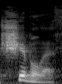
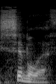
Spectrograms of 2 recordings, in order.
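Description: First: The word begins with an 'sh' sound. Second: The word begins with an 's' sound. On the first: This is the password pronunciation required to pass. The speaker calls it right. "they would have to say this word" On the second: The speaker's accent gives them away as an outsider. The speaker calls it wrong. "because they had an accent, for whatever reason, they would say Sibboleth. They couldn't pronounce it correctly"

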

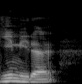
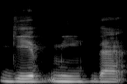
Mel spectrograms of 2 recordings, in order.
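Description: First: 'Give me' is run together as 'gimme'. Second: Each word of 'give me' is said in full. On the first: The speaker calls it right. "So I wanted like" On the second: The speaker calls it wrong. "I knew I didn't want it like"

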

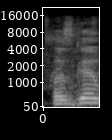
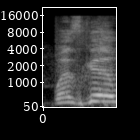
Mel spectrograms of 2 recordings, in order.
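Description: First: It is said mellow, with low energy. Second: It is said with lively, high energy.

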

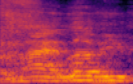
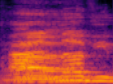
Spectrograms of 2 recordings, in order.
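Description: First: The words are said in a soft, tender voice. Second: The words are said in a deep, gruff voice. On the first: The speaker calls it wrong. "you can't say it like that, bro" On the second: The speaker calls it right. "you gotta make it a little more manly, bro. You gotta be like"

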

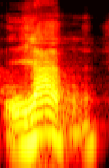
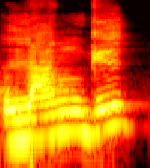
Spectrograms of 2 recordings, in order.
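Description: First: The word ends in a nasal without g. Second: A hard g is heard after the n. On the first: The speaker calls it right. "A gente fala lang. É como se fosse uma nasalização" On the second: The speaker calls it wrong. "A gente não fala lang"

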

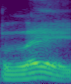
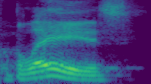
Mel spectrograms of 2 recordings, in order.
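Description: First: The name ends without any s or z sound. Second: The name ends with a clear z sound. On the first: This is the French way of saying the name. "you don't pronounce the S if you're speaking French correctly" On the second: This is the anglicized way the family says the name. "no, it's Blaze"

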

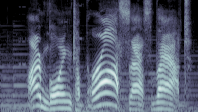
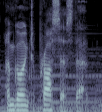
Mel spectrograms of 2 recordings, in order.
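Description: First: An exaggerated, imitated American accent is used. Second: A natural, everyday American accent is used. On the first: It mimics how an outsider imitates Americans. The speaker calls it wrong. "Here's you doing an American accent" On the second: It is how Americans actually sound. The speaker calls it right. "It's not what we sound like"

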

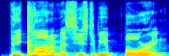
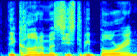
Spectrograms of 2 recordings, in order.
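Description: First: It is said in a plain natural voice. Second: It is said in a put-on imitating voice.

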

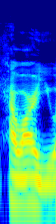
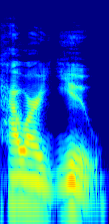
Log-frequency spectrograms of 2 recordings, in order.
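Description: First: The question sounds routine and offhand. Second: The question sounds sincere and caring. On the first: It is only a routine social pleasantry. "I'm not asking" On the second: The asker truly cares about the answer. "I'm asking because I care"

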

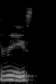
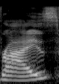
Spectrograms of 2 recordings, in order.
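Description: First: The name does not rhyme with 'eyes'. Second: The name rhymes with 'eyes'. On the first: The speaker calls it right. "read the pronunciation guide, and I was like, oh, it's Rhys" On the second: The speaker calls it wrong. "who I called Rise for the entire book"

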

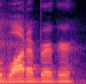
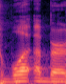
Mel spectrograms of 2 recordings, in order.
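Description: First: The first part sounds like the word water. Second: The first part sounds like two words, what a. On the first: The speaker calls it wrong. "Please tell me you don't say" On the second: The speaker calls it right.

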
